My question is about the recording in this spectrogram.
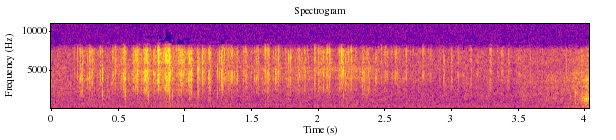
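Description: Faint, rapid soft taps of a makeup sponge dabbing against the skin of the cheek, thickest over the first two seconds or so and thinning out after.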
